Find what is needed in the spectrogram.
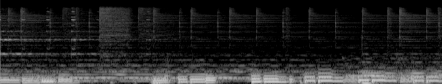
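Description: Live instrumental band music led by a prominent electric bass guitar, with a drum kit keeping a steady beat and an electric keyboard.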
